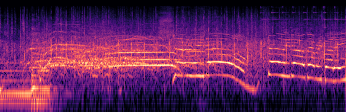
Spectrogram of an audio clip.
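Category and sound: crowd, audience applause and cheering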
